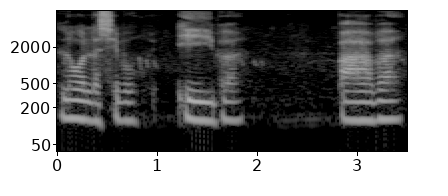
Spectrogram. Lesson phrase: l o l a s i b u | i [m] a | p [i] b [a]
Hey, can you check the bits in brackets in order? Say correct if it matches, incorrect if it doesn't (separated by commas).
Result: incorrect, incorrect, correct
